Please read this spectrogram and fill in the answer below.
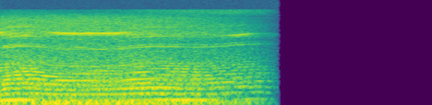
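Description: Near silence: a faint trace of sound with a few wavering tones that fades out and cuts to dead silence a little over a second in.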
